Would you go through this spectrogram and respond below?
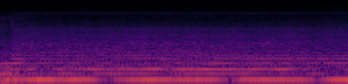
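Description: A propeller aircraft engine droning steadily in a flight simulator, a constant loud hum with a slight periodic throb and no talk over it.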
